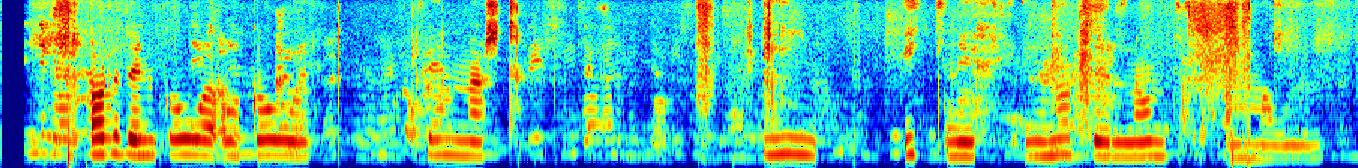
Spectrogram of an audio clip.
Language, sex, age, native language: Icelandic, female, 18-19, Icelandic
